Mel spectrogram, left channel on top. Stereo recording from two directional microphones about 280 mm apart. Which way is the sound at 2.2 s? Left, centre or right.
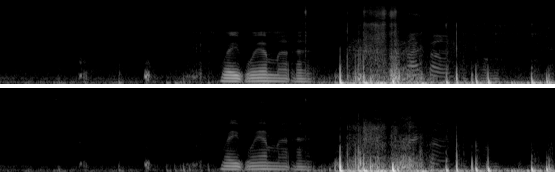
Centre.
